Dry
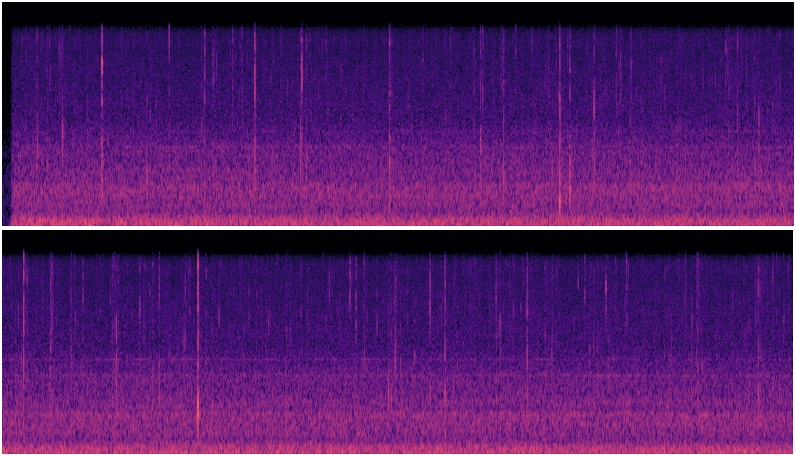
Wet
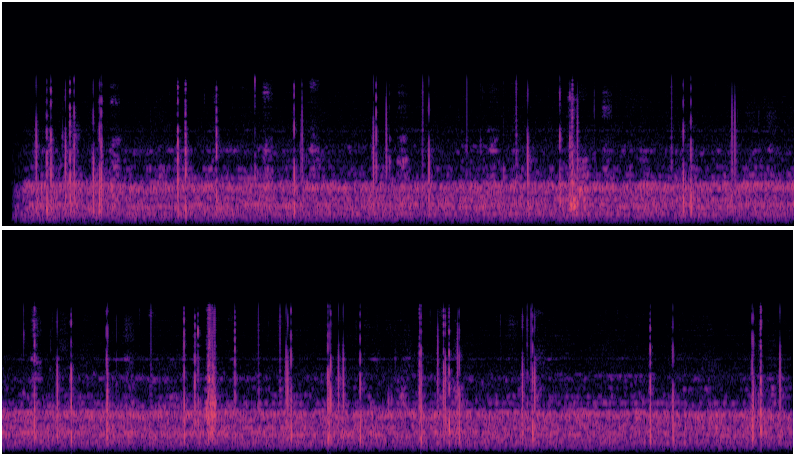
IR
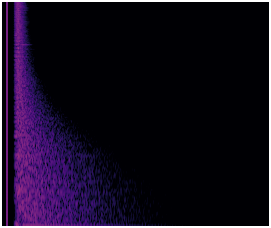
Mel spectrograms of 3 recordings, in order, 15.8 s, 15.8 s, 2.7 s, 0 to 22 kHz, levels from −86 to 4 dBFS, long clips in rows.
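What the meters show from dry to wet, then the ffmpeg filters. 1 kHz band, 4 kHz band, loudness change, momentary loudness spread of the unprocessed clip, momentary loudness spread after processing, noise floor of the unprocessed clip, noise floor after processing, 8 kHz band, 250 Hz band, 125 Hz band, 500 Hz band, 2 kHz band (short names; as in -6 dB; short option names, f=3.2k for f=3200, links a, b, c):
-0.5 dB, -9.0 dB, -3.5 dB, 5 LU, 6 LU, -38 dBFS, -44 dBFS, under -40 dB, +1.0 dB, -19.0 dB, +1.5 dB, -4.5 dB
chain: -filter_complex "[0:a]tiltshelf=f=640:g=6.5[a];[1:a]atrim=start_sample=2205,afade=t=out:st=0.24:d=0.01,atrim=end_sample=11025,asetrate=48510,aresample=44100[b];[a][b]afir=irnorm=-1:irlink=0,aresample=11025,aeval=exprs='(mod(8.41*val(0)+1,2)-1)/8.41':c=same,aresample=44100,afftdn=nr=19:nf=-33,acrossover=split=810|1200[c][d][e];[c]highpass=f=260:w=0.5412,highpass=f=260:w=1.3066[f];[d]volume=27.5dB,asoftclip=hard,volume=-27.5dB[g];[e]alimiter=level_in=1dB:limit=-24dB:level=0:latency=1:release=146,volume=-1dB[h];[f][g][h]amix=inputs=3:normalize=0,volume=-1dB"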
